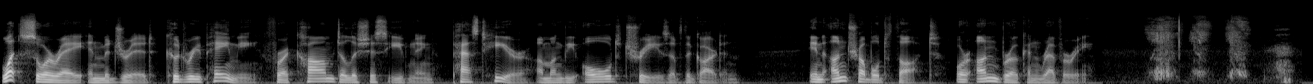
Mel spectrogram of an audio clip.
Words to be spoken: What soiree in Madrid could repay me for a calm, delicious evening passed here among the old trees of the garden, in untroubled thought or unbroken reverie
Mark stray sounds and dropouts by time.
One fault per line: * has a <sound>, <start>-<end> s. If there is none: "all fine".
* has a sniff, 11.4-13.0 s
